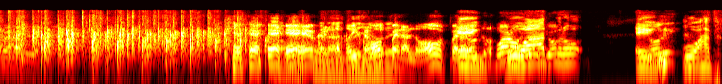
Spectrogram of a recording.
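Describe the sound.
A short burst of clapping from a small audience fills the first couple of seconds, then fades as people start talking over and after it.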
